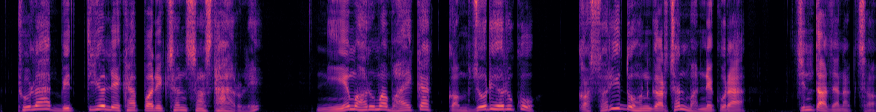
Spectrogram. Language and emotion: Nepali, disgusted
